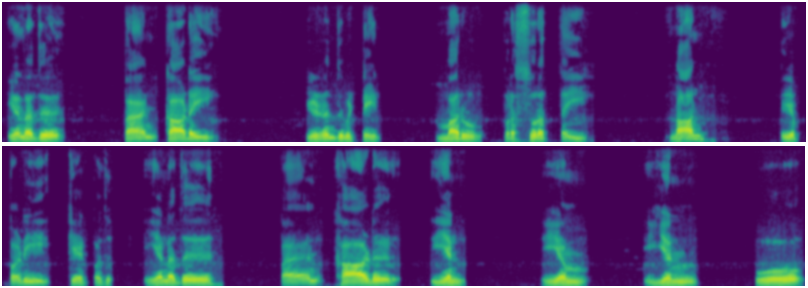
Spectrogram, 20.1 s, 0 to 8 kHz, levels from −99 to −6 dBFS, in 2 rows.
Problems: none marked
